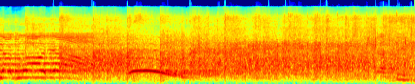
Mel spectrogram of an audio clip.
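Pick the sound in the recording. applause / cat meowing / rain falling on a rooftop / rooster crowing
applause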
